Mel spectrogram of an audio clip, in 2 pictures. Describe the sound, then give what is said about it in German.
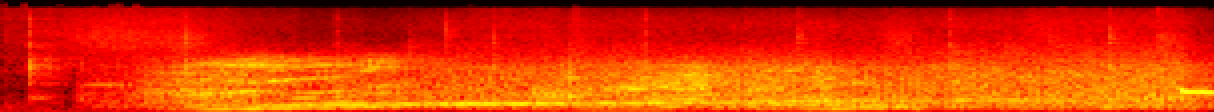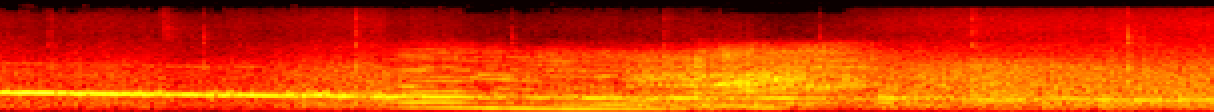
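Low, drawn-out moaning calls of a bowhead whale, a baleen whale, singing underwater, with rich harmonic tones that slide and waver in pitch, and a long descending whistle-like note through the middle, over a steady rumbling background. “Hier ist ein Grönlandwal.”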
